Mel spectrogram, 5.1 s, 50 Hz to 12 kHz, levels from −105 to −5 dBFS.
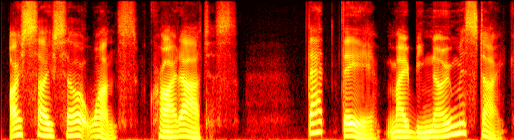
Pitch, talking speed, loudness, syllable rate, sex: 140 Hz, 150 wpm, -18 LUFS, 4.3 syllables/s, female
